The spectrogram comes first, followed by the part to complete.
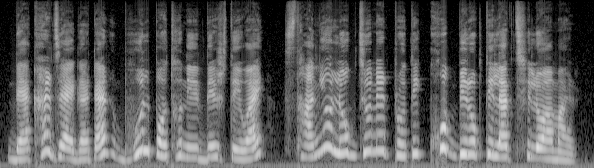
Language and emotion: Bengali, angry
